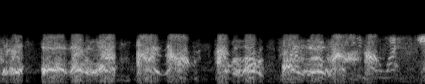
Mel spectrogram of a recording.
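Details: Several coonhounds on a raccoon give loud, harsh barks in rapid bursts, clustered with short gaps and a brief pause near the middle, the voices overlapping into a ragged chorus.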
